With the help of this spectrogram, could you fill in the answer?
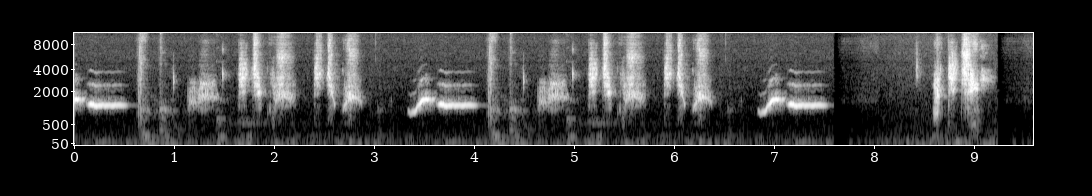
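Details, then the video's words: Pet talking budgerigar imitating speech and kisses: a rising-then-level whistle followed by rough chattered syllables, the phrase returning about every three and a half seconds, ending in a burst of hissy notes. "Öpücük Ağırlıklı Konuşan Muhabbet Kuşu"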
